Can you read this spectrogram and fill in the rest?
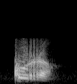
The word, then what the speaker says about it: curro: I'm from Spain originally, so this is going to be a little bit hard unless you can roll your R, which is curro. – Curro. – Can you say that with a double R?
